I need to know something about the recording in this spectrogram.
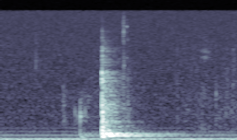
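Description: A mug is set down on a table.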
